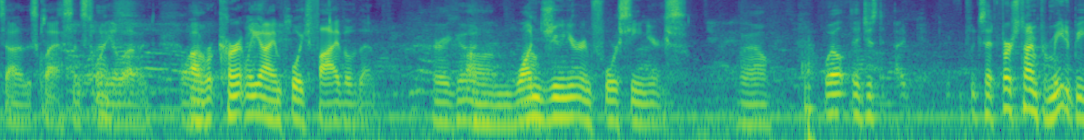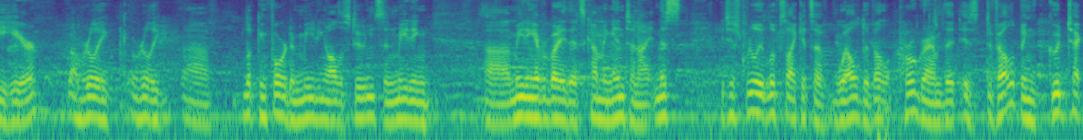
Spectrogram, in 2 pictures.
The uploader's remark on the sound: The members of the Bucks Chapter of the Pennsylvania Society of Land Surveyors (PSLS) recently hosted the Senior Scholarship Dinner for the students within the Bucks County Technical High School surveying program. Recorded conversations with the students, company sponsors.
